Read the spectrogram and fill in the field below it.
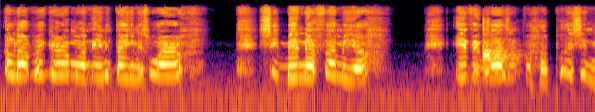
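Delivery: real crying, each word strained; choked up with love and gratitude. Real, not acted. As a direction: voice high and breaking with tears. Tearful tribute to his wife.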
